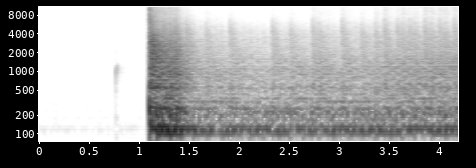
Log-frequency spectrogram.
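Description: A played-back drum-roll music cue. It starts suddenly about a second in with a loud hit, then carries on as a continuous roll over a steady low note.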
